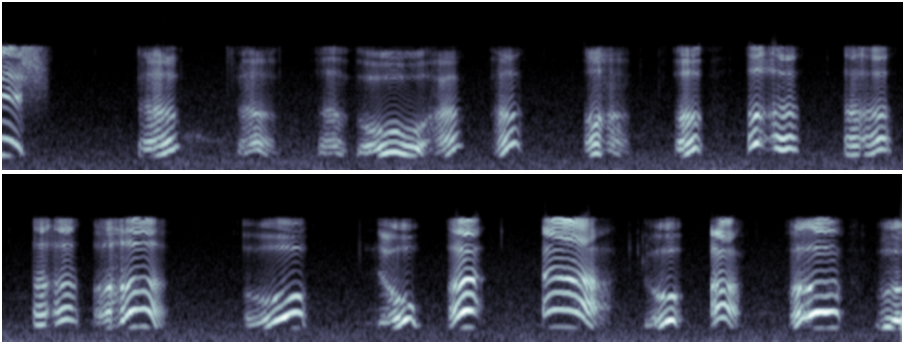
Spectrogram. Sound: reaction noises

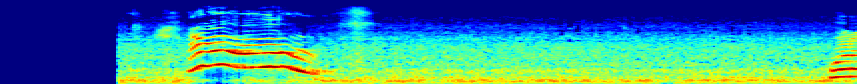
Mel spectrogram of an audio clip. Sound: Ella bakrs and howls

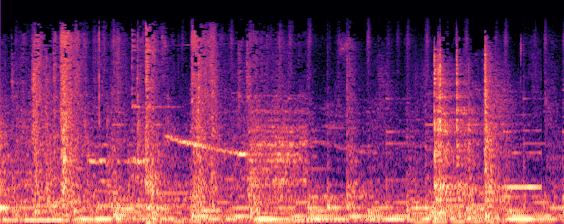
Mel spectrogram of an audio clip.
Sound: claw machine beeping

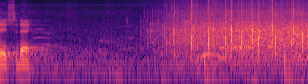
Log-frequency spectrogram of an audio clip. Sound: applause

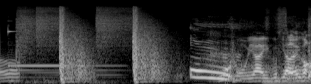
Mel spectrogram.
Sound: thud

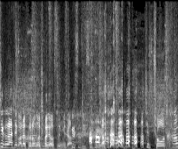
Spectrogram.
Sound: haha

